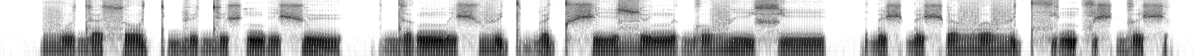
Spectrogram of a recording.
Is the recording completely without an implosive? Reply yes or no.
no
